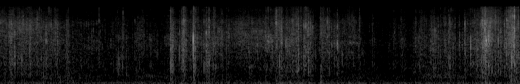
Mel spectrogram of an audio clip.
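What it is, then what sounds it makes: Dried chili peppers, crinkled. A strand of dried, papery red chilies from a chili pepper garland is held close to the mic and scratched and crinkled with long nails. The result is dry, bright crackling and rustling, mostly high in pitch, with sharper snaps standing out near the start and end.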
